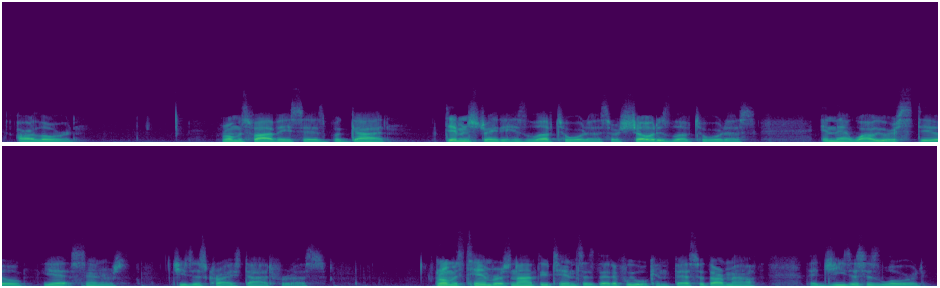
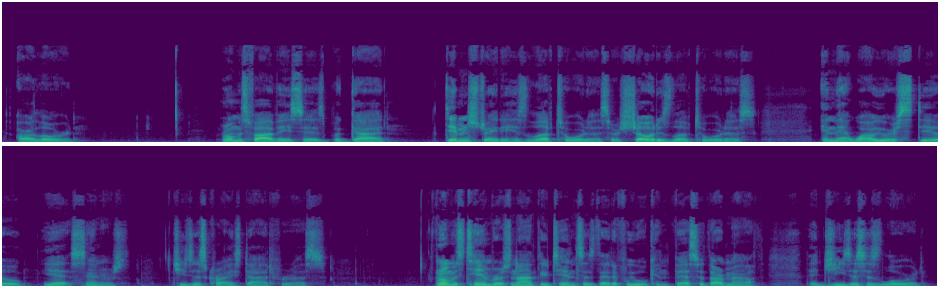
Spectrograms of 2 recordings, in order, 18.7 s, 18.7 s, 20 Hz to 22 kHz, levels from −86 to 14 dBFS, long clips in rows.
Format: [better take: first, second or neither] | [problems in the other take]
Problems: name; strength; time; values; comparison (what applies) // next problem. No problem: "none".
second | muffled; very; fading above 3.5 kHz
